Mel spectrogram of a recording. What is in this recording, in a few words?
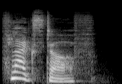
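"flagstaff", British English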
